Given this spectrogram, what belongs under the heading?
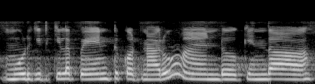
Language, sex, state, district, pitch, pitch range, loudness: Telugu, female, Andhra Pradesh, Visakhapatnam, 245 Hz, 235-250 Hz, -14 LUFS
